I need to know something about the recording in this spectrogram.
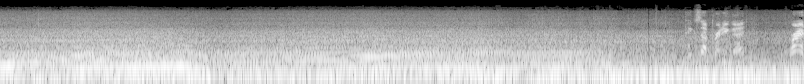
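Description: Mazda Bongo Friendee's diesel engine, heard from inside the cab, accelerating hard from low speed. The engine note climbs, drops about two and a half seconds in as the transmission changes up, climbs again, then falls away about seven seconds in.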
